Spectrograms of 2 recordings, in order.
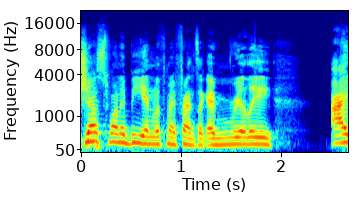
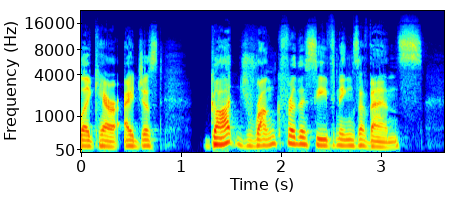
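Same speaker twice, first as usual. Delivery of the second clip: plain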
